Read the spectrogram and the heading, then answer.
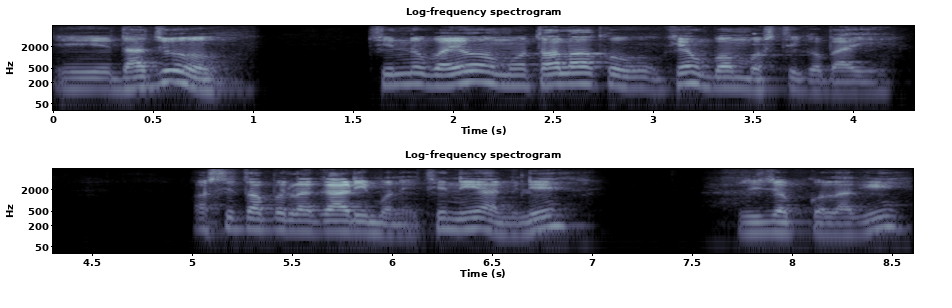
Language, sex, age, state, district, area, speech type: Nepali, male, 45-60, West Bengal, Kalimpong, rural, spontaneous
